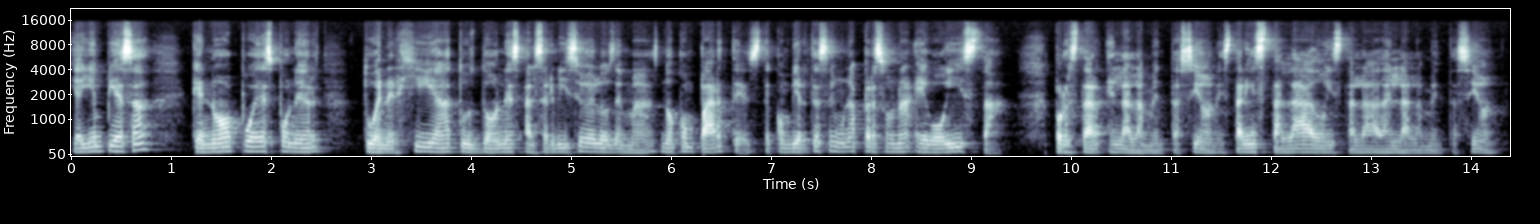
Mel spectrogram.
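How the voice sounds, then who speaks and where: A man with a Mexican Spanish accent, a yoga teacher hosting a motivational podcast, speaking calmly and reflectively straight to the listener. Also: fairly low pitch, a little slow.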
